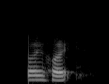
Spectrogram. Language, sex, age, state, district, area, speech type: Manipuri, female, 18-30, Manipur, Senapati, rural, conversation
